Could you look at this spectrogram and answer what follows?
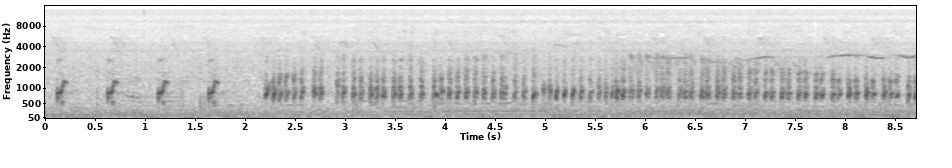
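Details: White-breasted waterhen trapping lure: four spaced rising notes, then a sudden fast, harsh chattering run of pulsed notes that keeps going with rising and falling intensity.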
